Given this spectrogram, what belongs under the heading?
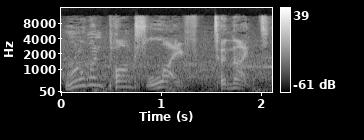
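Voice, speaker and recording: Color commentator for wrestling, male. High voice, dramatic and wordy, over loud arena noise. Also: very animated, takes it slowly.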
